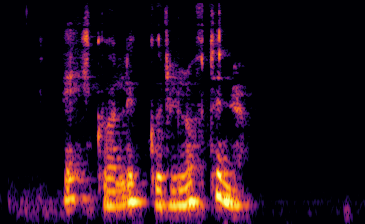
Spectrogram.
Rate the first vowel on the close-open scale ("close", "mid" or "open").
mid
